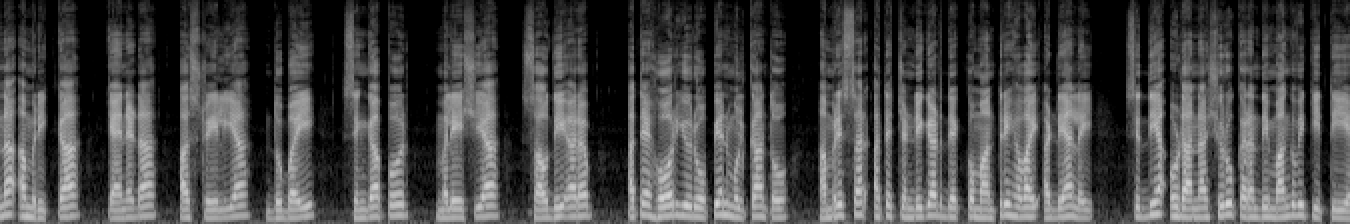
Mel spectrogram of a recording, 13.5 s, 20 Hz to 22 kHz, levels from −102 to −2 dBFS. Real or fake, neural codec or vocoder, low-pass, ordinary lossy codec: fake; vocoder, 48 kHz, 128 mel bands, Vocos; none; none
